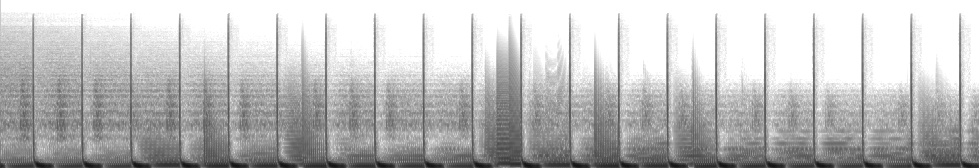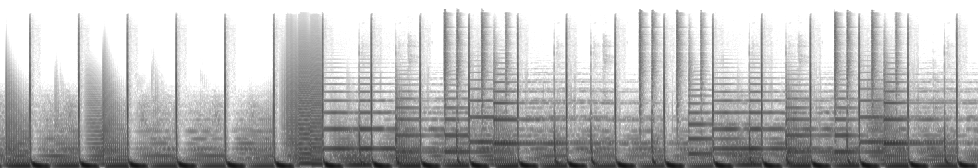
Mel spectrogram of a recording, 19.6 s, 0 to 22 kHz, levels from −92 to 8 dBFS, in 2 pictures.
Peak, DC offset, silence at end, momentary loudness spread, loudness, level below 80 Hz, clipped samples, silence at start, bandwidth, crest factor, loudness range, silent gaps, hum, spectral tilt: 0 dBFS; under 0.1%; 0 s; 3 LU; -13 LUFS; -10 dBFS; under 0.1%; 0 s; 12.5 kHz; 10 dB; 1 LU; none; none; -6.5 dB/octave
